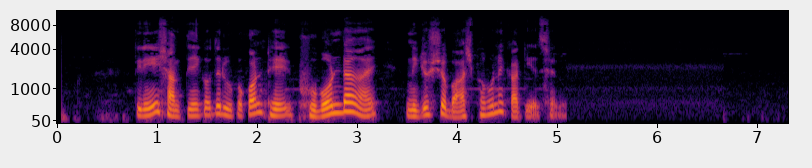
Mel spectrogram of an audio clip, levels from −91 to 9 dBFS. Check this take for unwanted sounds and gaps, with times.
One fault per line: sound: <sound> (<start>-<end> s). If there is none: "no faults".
no faults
